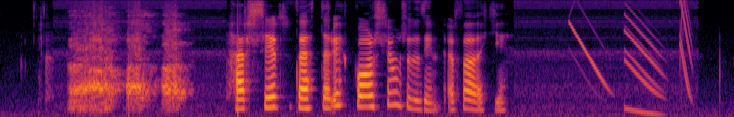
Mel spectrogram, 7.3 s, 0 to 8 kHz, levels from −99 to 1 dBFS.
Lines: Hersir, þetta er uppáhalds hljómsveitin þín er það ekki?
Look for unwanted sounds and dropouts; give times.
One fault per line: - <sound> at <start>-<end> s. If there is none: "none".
- laugh at 0.7-2.0 s
- chirp at 5.7-6.9 s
